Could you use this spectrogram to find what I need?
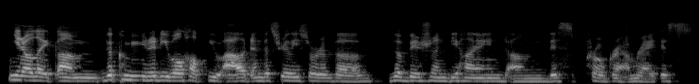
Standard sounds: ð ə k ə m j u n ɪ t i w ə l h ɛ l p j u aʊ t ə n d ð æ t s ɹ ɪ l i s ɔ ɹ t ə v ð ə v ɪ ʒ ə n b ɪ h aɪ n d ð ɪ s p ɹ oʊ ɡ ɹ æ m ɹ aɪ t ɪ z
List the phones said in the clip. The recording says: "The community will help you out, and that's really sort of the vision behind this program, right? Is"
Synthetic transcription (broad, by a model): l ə k ə m j u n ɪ t i w ə l h ɛ l p j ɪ aʊ t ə n ð æ t s ɹ ɪ l i s ɔ ɹ t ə v ð ə v ɪ ʒ ə n b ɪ h aɪ n d ð ɪ s p ɹ oʊ ɡ ɹ æ m ɹ aɪ t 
